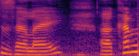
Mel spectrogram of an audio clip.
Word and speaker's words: Elle: welcome back to the living room I am La uh that's how the first name is pronounced is La uh kind of like the city in Los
